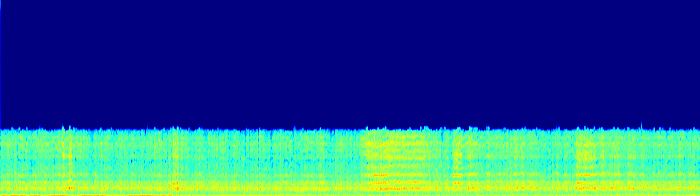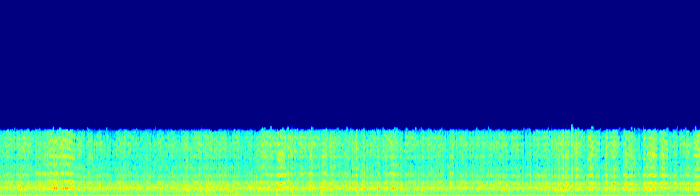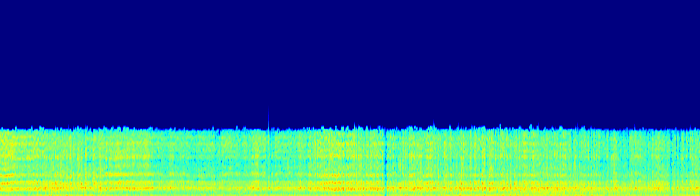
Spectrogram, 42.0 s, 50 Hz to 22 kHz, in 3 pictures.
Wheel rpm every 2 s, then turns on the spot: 230, 230, 230, 230, 230, 230, 230, 230, 230, 230, 230, 230, 220, 210, 220, 220, 230, 220, 230, 230, 230.
none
